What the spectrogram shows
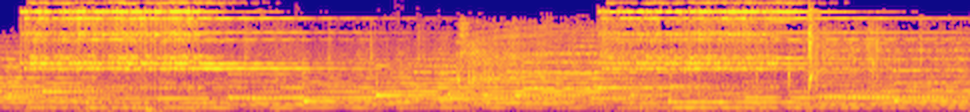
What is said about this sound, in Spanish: Al día siguiente en casa, Charlie está vestido tumbado sobre la cama durmiendo algo inquieto. De pronto el sonido del teléfono le despierta.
